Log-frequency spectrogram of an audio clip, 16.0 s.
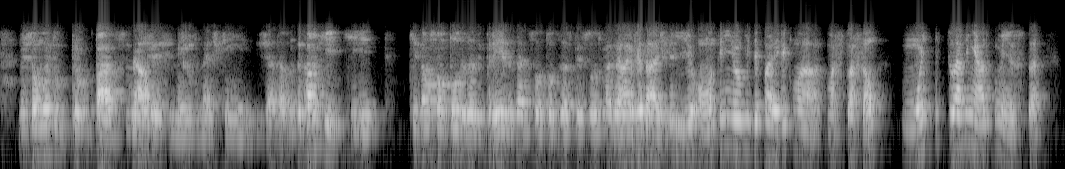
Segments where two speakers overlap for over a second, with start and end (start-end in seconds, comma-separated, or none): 9.2-10.6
